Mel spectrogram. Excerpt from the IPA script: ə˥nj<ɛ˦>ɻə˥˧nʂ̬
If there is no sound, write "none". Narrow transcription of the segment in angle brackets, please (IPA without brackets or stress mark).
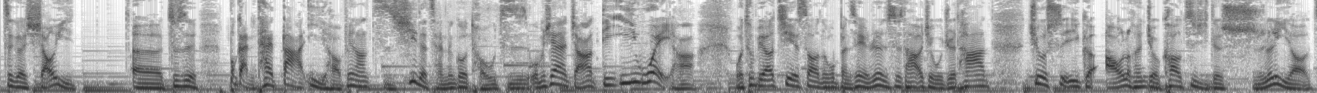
ɛ˨˩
